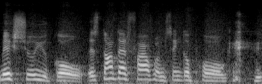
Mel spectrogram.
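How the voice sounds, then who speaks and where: Speaking at a moderate pace with a Cantonese accent, a woman uses lively intonation at a medium pitch. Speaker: Buddhist nun giving a dharma talk. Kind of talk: lecture. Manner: conversational, frequent fillers.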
